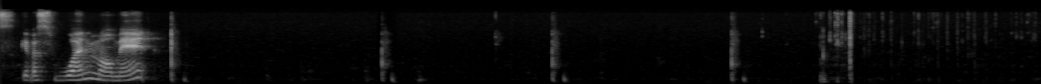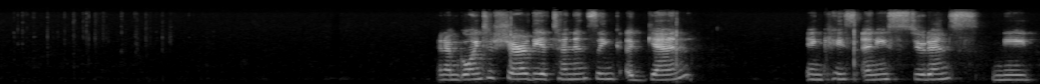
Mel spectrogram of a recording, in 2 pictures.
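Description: A young woman speaks calmly over an online call, with long pauses.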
